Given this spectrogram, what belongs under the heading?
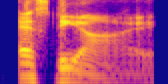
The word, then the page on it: SDI: British English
